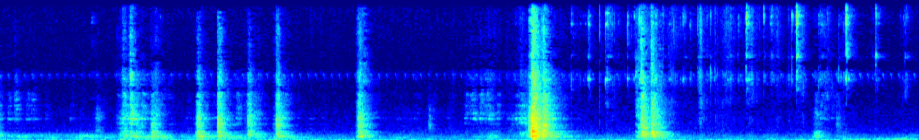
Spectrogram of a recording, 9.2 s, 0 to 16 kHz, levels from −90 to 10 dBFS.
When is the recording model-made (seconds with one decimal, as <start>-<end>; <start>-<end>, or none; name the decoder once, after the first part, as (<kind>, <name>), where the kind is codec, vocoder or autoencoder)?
none

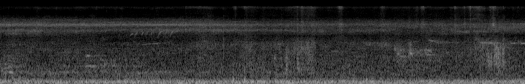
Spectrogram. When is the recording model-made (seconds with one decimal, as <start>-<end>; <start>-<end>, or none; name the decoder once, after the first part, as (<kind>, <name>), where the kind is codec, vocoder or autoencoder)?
0.0-1.0 (autoencoder, DAC-VAE); 1.8-4.8

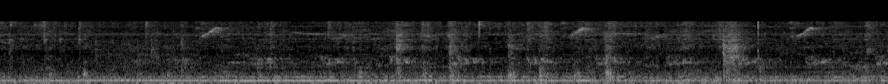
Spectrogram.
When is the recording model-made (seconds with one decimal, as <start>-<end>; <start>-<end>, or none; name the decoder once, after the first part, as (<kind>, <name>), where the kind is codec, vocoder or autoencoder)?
0.0-0.9 (vocoder, HiFi-GAN); 2.0-8.9

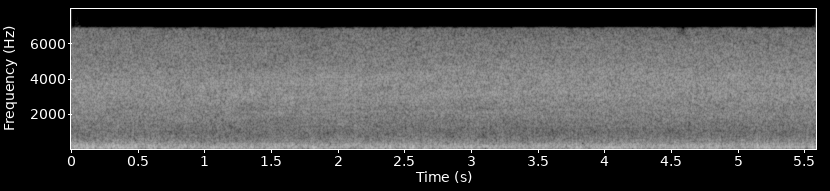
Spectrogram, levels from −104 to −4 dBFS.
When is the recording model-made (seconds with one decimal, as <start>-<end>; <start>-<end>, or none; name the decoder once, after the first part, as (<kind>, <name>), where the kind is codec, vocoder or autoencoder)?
1.2-2.2 (codec, SNAC)

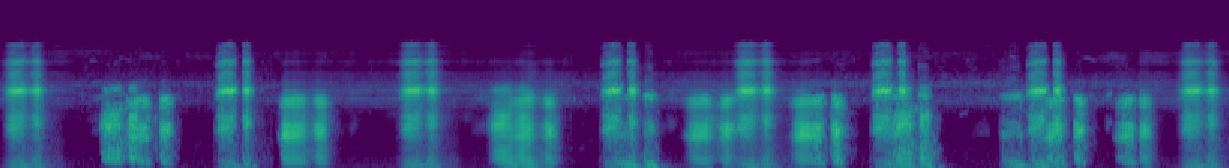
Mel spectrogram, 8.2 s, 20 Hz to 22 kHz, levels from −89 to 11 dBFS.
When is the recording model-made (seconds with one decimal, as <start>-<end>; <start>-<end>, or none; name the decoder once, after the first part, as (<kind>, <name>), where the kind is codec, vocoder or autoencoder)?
0.0-0.5 (vocoder, Vocos); 1.9-3.8; 4.4-5.4; 7.6-8.2

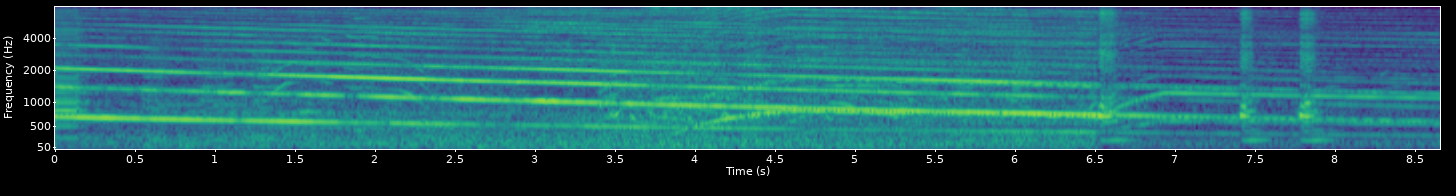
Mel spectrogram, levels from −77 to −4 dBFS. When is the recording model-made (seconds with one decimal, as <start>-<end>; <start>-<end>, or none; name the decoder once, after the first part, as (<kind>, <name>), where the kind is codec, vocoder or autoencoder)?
2.9-3.4 (autoencoder, DAC-VAE)

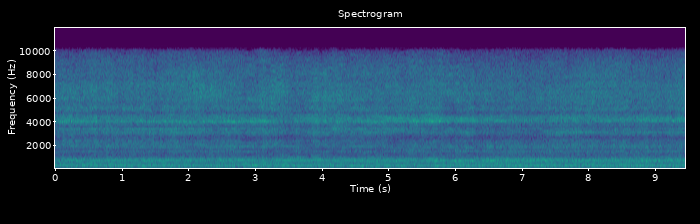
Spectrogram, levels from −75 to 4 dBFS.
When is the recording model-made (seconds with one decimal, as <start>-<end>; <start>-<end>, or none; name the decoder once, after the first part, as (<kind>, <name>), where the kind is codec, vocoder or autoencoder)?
2.8-6.3 (codec, SNAC)

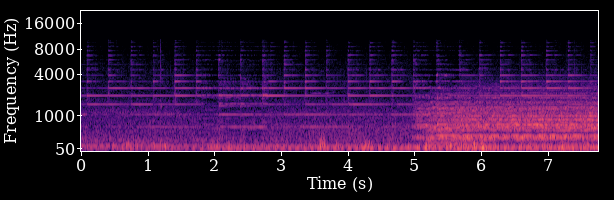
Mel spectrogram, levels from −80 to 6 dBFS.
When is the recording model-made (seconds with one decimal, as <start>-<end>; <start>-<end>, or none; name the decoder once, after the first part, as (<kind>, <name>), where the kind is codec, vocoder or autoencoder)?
1.8-2.8 (codec, SNAC); 5.0-5.7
